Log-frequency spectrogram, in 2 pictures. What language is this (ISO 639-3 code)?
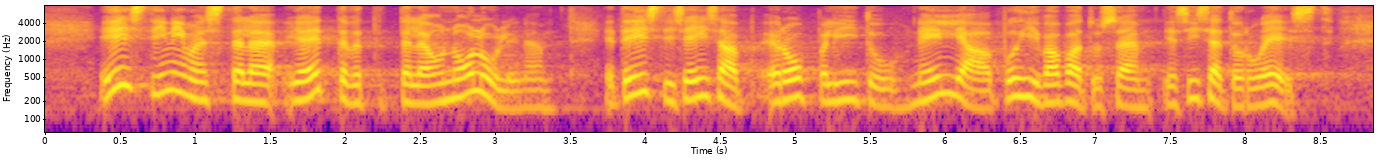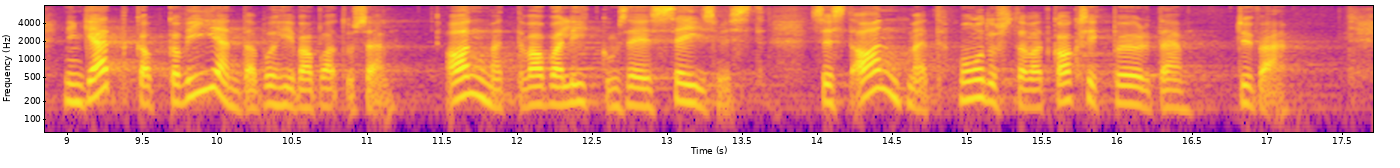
est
